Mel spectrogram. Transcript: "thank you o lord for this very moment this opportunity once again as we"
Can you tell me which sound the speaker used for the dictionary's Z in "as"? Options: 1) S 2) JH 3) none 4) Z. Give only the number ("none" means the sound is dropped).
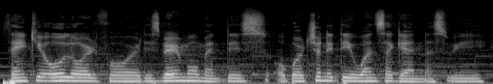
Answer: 1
